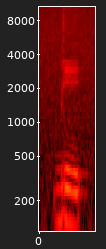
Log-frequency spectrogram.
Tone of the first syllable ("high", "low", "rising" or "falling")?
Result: low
